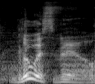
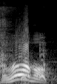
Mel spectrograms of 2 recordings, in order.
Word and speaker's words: Louisville: what you did Baker bricks at least you pronounced Louisville correctly well thank you Louisville Louisville most people not from Louisville that I've met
